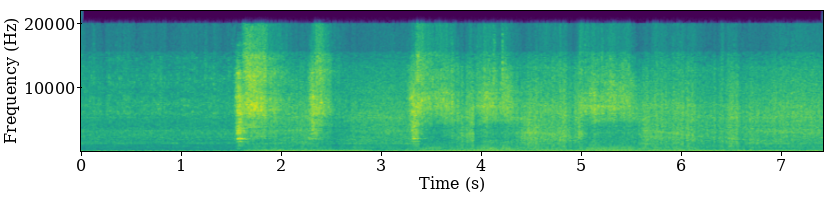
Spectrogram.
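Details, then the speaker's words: 1973 Chevrolet C10 with an LS swap, long-tube headers and no catalytic converters, new exhaust system: deep, smooth V8 rising and falling cleanly through several throttle blips, no crackle, quiet and even exhaust note. Normal revving. "Exhaust is pretty quiet, a lot quieter than I thought it would have been. I thought this thing was just going to be like ridiculously loud with the long tubes on it no matter what and no cats, so it's pretty quiet. Kind of sounds a little bit like a Mustang, which is odd, but I guess"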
